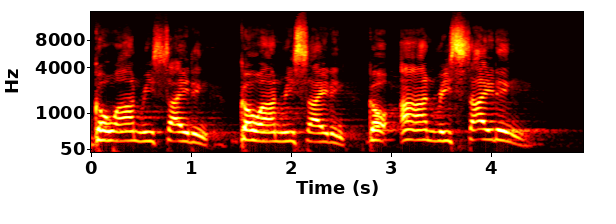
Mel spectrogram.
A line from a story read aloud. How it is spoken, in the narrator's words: He called out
